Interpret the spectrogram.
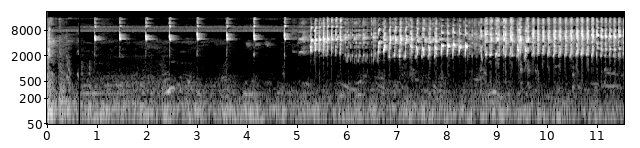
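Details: Lovebird ngetik running into ngekek, meant to set other lovebirds chattering: first sharp, high ticks repeated roughly every half second, then a sustained, rapid, high rattling trill building in loudness.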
